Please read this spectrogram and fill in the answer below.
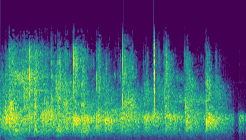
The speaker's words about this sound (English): You can do that. Yeah, you can go. You can do it more than once. I know you're wanting to applaud.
